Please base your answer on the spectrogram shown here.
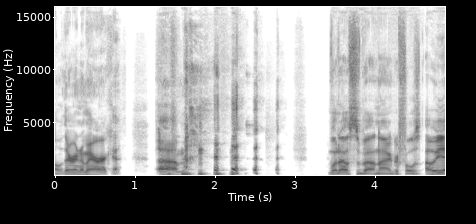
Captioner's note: laughter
